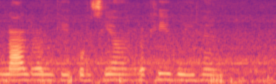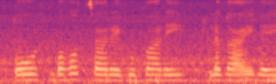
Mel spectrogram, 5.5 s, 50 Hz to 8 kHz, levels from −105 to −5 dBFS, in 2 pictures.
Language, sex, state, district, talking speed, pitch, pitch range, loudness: Hindi, female, Haryana, Jhajjar, 140 wpm, 195 Hz, 190-200 Hz, -21 LUFS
